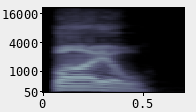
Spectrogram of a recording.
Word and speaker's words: bile: This is bile.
